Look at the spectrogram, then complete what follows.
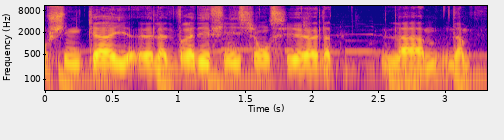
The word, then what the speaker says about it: Shinkai: La prononciation Shinkai, la vraie définition, c'est la mer profonde.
